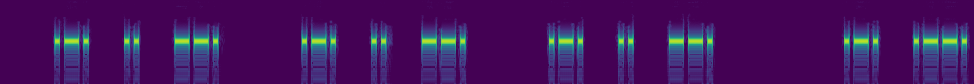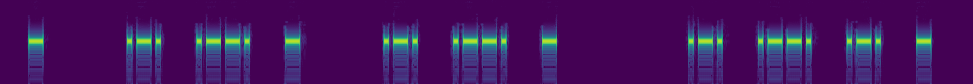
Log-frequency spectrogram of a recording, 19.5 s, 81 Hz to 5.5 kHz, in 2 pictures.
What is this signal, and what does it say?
Morse code, heard as a keyed tone, about 25 wpm, spaced as for 16 wpm, 700 Hz. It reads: RIG RIG RIG RPT RPT RPT RPRT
